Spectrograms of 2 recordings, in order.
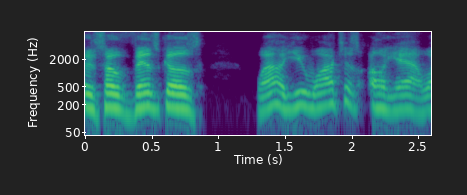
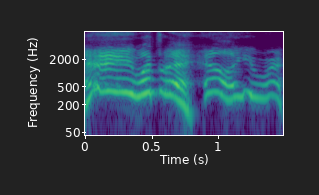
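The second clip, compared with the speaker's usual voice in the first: put-on high-pitched voice of an old codger; 13 semitones higher than usual. Offering a voice instead of a foreign accent: old man voice. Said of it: "but I can do some old man".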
